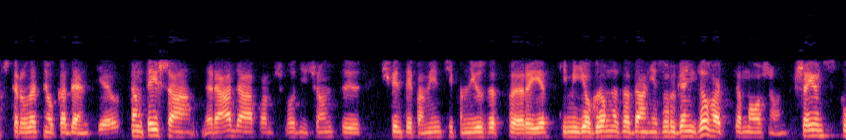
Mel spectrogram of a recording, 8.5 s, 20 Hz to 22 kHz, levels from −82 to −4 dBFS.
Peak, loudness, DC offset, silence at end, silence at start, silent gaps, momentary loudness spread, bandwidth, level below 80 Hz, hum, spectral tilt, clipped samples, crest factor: -2 dBFS; -17 LUFS; under 0.1%; 0 s; 0.05 s; none; 9 LU; 4 kHz; -64 dBFS; none; -7.5 dB/octave; under 0.1%; 16 dB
